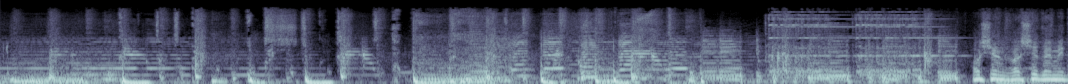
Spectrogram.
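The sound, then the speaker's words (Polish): A telephone bell rings loudly and repeatedly, set against a dense, full musical backing that runs without a break. “Telefon dzwoni”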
